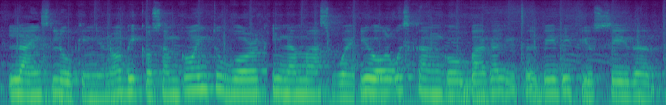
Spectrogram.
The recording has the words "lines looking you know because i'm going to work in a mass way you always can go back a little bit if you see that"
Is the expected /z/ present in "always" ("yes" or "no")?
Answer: no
